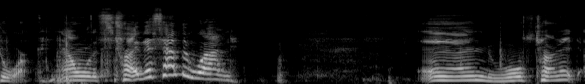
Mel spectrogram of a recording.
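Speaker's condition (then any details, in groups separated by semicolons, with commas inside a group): Cerebral palsy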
